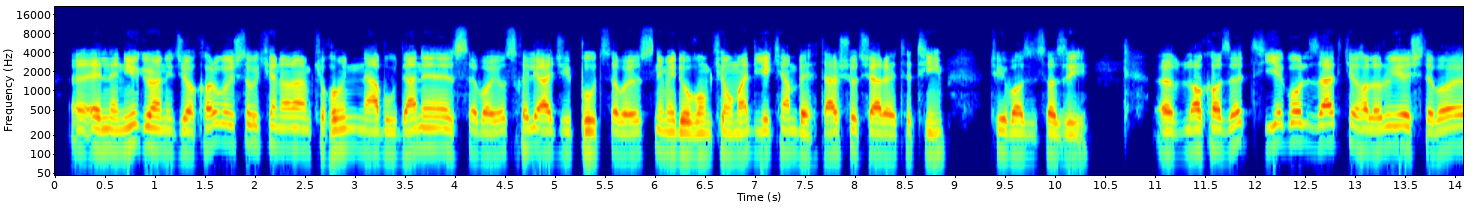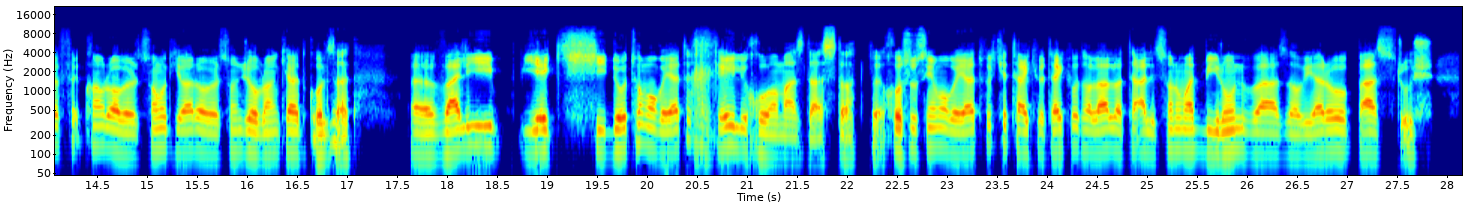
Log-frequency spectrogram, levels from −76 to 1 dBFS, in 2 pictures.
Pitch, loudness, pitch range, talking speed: 120 Hz, -22 LUFS, 115-130 Hz, 165 wpm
